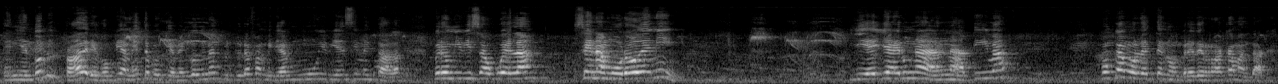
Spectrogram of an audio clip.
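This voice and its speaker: A woman's voice: on the high side, normal speed, fairly bright tone. Woman panelist, emphatic storyteller, roomy sound with noise behind. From Colombia. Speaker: panelist at a community forum. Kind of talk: impassioned personal talk. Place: outdoor patio. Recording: roomy, distant and noisy.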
